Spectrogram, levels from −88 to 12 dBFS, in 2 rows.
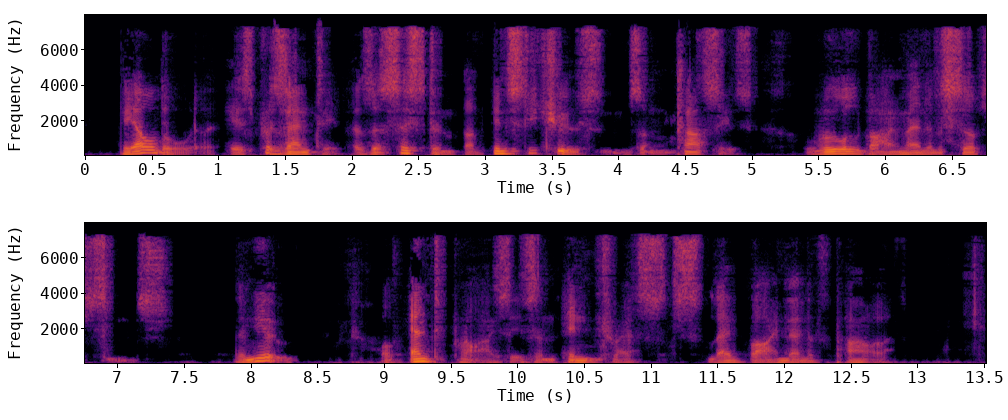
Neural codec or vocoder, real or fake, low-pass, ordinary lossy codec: codec, 16 kHz in and 24 kHz out, 0.6 kbps, FireRedTTS-2 codec; fake; 7.2 kHz; AAC, 32 kbps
